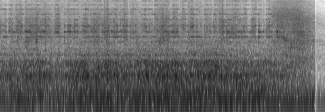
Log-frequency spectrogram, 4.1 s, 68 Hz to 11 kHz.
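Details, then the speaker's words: 2010–2014 Subaru Legacy/Outback, jacked up, rear passenger wheel spun by hand: continuous low rough rumble and grinding from the failed rear wheel bearing, with a faint high tinging from brakes on top; replaced with a new hub assembly. "there's a little bit of brake noise but you'll hear the wheel bearing itself making noise and grinding as well on top of the brake noise that high pitched kind of tinging sound is brake noise but that low rumble that is the wheel bearing"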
